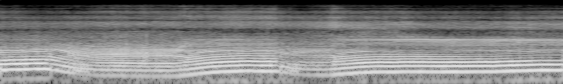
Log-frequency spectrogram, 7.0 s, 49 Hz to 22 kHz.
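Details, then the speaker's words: $20 50cc scooter after upgraded variator rollers (lower effective gearing for off-road) and new clutch springs, full throttle: shrill scream climbs and dips with throttle, then holds high and steady; revs freely as expected. "Time for the 7-toe Joe Grand Prix with upgraded variator rollers, and hear that thing scream."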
